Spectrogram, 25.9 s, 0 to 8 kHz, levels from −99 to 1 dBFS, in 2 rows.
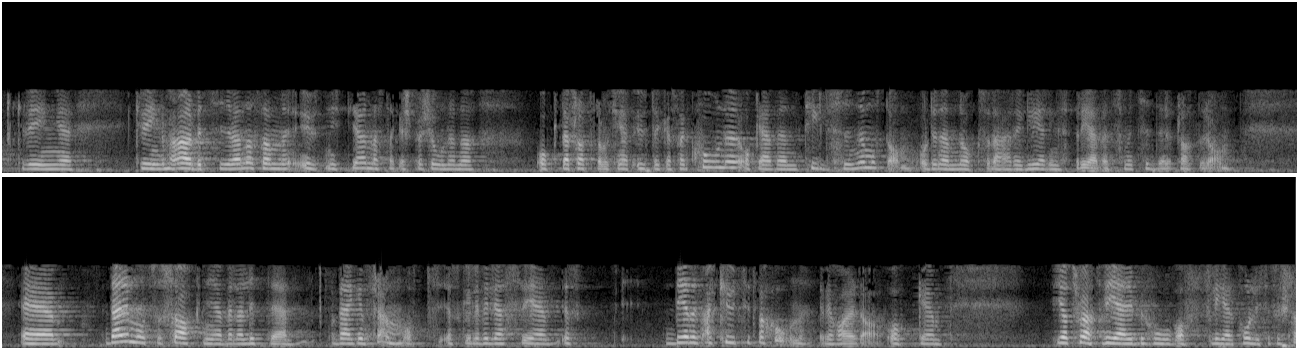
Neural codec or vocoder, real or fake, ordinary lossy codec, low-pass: none; real; AAC, 16 kbps; 7.2 kHz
